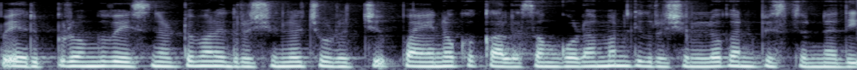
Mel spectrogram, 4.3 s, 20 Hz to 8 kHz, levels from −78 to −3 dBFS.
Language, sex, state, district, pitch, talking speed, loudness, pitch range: Telugu, female, Andhra Pradesh, Anantapur, 190 Hz, 180 wpm, -13 LUFS, 180-195 Hz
